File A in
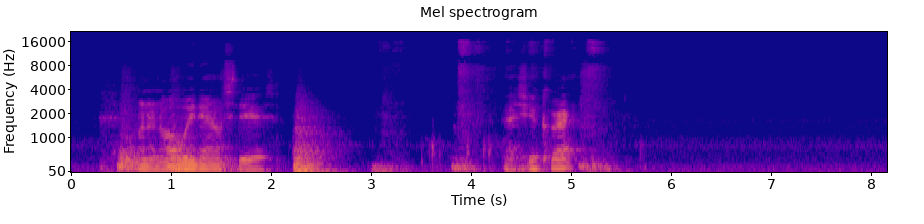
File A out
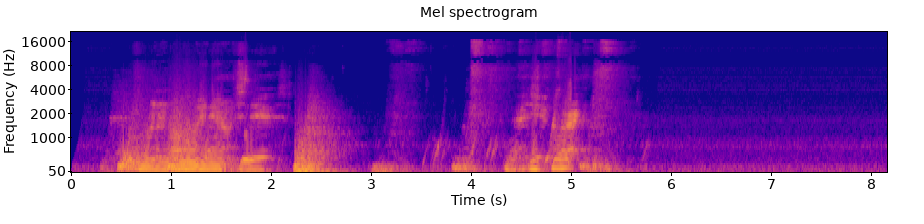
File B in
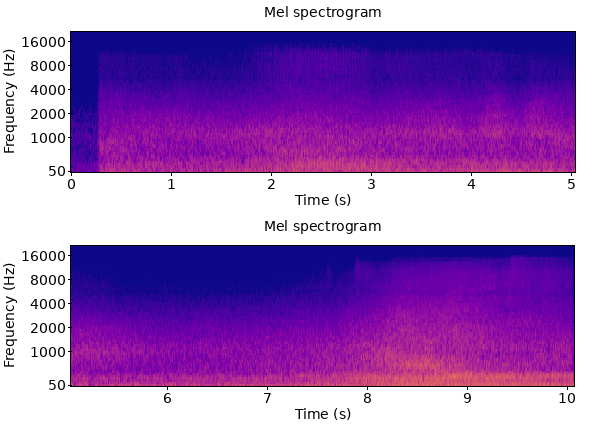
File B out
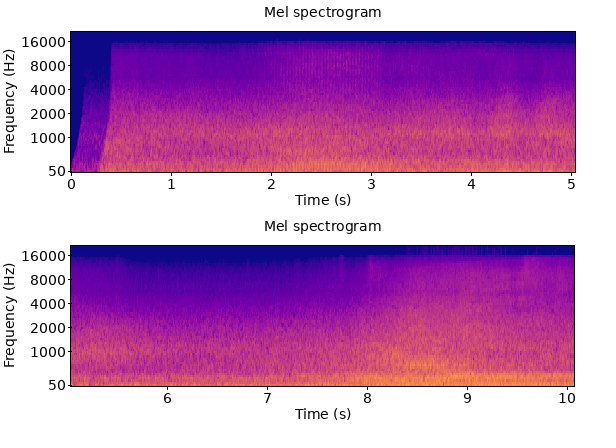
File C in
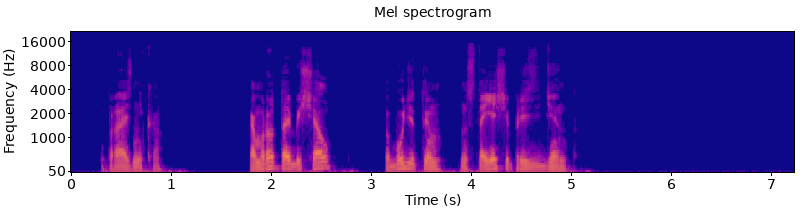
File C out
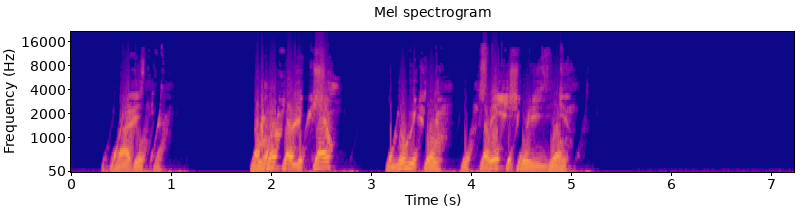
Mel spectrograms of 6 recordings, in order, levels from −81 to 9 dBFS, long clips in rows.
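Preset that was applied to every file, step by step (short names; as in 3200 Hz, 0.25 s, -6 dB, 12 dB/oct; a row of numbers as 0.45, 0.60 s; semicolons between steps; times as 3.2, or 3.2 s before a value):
dispersion highs, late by 0.131 s, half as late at 870 Hz; overloaded stage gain 23 dB; normalise peaks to -9 dBFS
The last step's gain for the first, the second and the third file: +14.0, +14.0, +14.0 dB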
